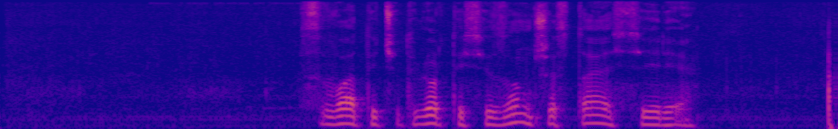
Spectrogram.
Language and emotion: Russian, neutral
